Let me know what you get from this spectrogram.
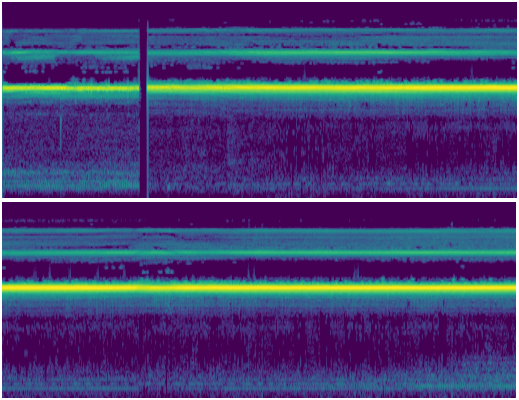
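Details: Field cricket calling females at night, recorded naturally as a lure for trapping crickets. A high, steady ringing trill with rapid fine pulsing, cut by one sharp brief break early on, then continuing unbroken and slightly louder.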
